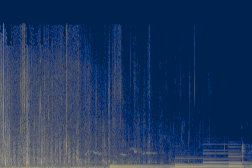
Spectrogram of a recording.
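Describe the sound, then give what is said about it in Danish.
A little dog drinks water with quick, wet lapping splashes for about two seconds, then soft sustained musical notes take over and the lapping fades out. “Skal vi lige have noget vand, lille hund?”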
